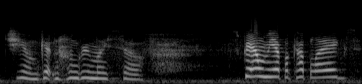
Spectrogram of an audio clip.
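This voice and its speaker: Actress doing a sassy small town american diner waitress, high voice, teasing slangy talk, dull old radio drama sound. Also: female voice, fairly quick, lightly acted. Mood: bossy, teasing. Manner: folksy slangy banter, nosy and teasing. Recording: muffled, faintly noisy old radio recording.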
